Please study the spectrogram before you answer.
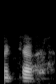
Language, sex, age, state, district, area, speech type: Sindhi, male, 18-30, Gujarat, Kutch, rural, conversation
